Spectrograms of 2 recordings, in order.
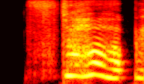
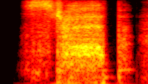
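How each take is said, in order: First: High, urgent yell. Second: Soft, breathless whisper; hoarse whisper. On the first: Woman held in the air, one last time, yelling. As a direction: yell it out desperately. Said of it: "I yelled one last time". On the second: Choked woman begging the man holding her, whispering hoarsely. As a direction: whisper it with no voice left. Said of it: "I whispered hoarsely". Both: A narrator's reading.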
